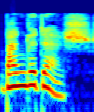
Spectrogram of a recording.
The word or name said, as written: Bangladesh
